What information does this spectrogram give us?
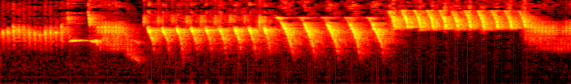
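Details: Canary song meant to prepare females and males for breeding: a bright high warble opening into rapid repeated trills, each phrase a string of quick notes, ending on a sustained buzzy high roll.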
